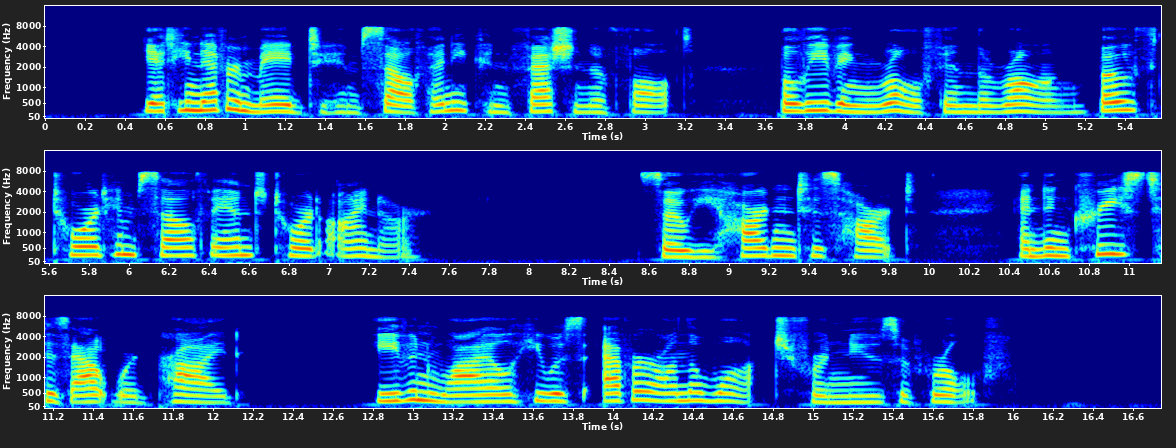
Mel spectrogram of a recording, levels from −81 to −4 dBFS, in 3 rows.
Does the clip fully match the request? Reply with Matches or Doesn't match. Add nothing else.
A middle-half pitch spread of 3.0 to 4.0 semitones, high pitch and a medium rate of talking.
Matches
